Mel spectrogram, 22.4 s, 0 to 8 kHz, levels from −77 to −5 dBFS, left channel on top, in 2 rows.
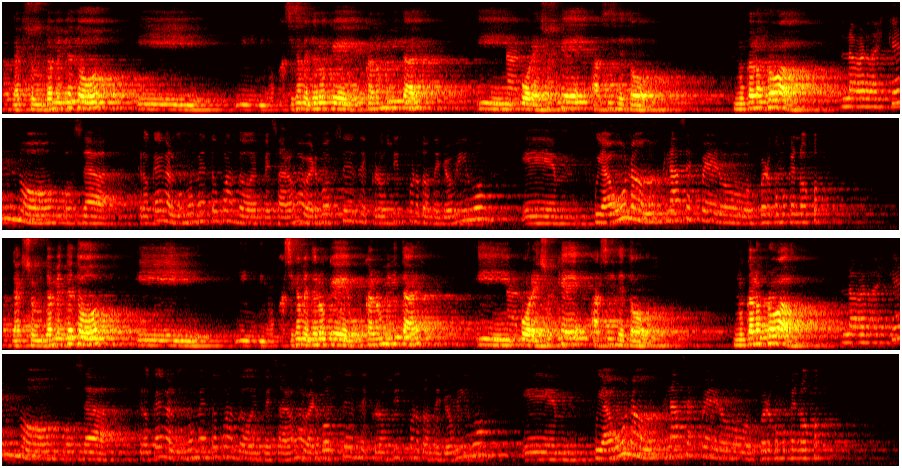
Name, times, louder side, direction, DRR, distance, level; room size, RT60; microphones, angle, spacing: voice 1, 0.1-1.3 1.7-2.5 2.9-5.3 5.9-8.2 9.1-9.9, right 1 dB, 70° right, 0 dB, 1.7 m, -24 dB
voice 2, 10.5-12.6 12.9-17.3 17.7-21.4, left 2 dB, 70° left, 2 dB, 3.0 m, -37 dB
19.0 x 17.5 x 8.7 m, 2.5 s
head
